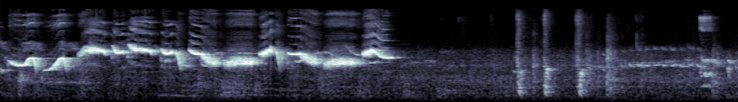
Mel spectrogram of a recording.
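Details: Big-bodied caged Chinese hwamei, two and a half years old, that sings wherever it is: about four seconds of loud, fluid whistling with rising and falling slurs. Silence follows, broken by a few sharp tapping sounds.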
